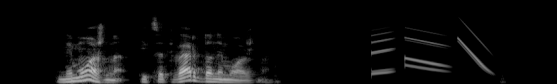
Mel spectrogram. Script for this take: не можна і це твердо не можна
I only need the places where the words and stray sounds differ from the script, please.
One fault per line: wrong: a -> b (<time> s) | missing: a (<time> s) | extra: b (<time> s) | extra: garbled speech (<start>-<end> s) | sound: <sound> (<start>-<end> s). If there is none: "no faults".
sound: chirp (3.7-5.0 s)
